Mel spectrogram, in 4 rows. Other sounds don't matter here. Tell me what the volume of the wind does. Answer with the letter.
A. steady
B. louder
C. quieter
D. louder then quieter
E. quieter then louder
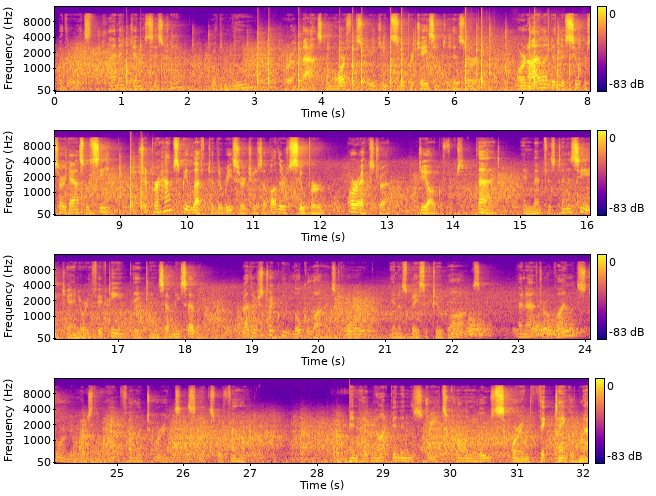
A.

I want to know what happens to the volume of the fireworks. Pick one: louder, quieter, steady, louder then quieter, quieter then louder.
louder.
